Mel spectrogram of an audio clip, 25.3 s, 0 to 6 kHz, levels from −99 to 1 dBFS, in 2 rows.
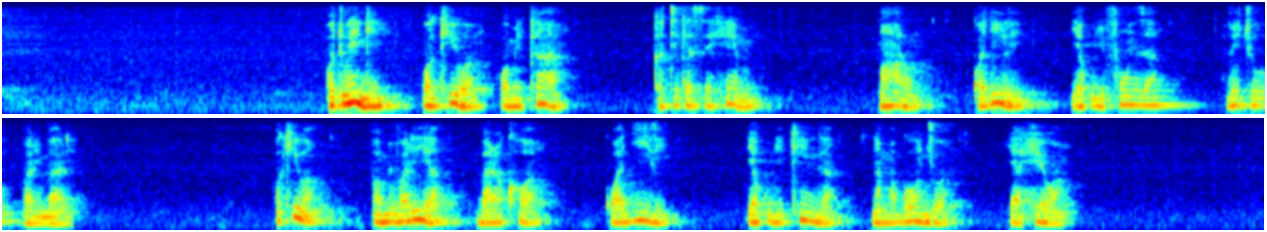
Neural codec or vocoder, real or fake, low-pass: none; real; 5.4 kHz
